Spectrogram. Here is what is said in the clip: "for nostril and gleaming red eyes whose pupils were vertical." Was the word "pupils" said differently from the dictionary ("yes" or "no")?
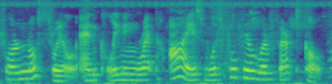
yes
